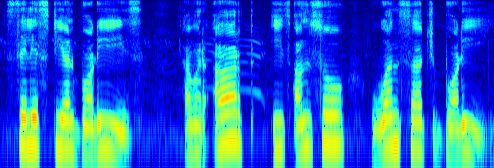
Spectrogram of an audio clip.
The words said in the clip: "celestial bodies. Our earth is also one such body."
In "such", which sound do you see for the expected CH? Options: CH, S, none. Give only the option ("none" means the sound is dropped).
CH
